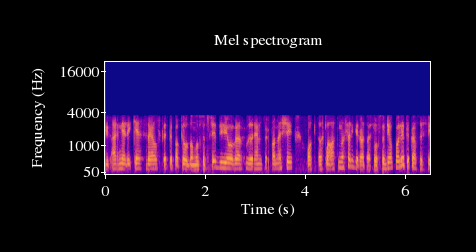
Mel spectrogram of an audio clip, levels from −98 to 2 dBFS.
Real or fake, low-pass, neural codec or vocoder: fake; 3.6 kHz; codec, 44.1 kHz, 2.6 kbps, SNAC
